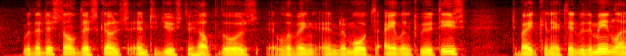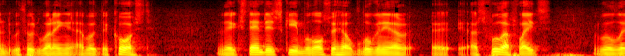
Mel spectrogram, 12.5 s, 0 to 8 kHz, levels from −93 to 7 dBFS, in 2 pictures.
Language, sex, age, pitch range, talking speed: English, male, 50-69, 85-95 Hz, 175 wpm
